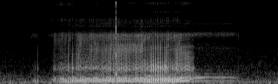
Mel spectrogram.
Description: Bulldogs snoring loudly, and I love it lol.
